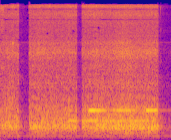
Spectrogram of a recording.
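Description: Sea waves breaking in a steady, roaring wash of surf that fills the whole clip, dropping out abruptly a couple of times before surging back. No voices.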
